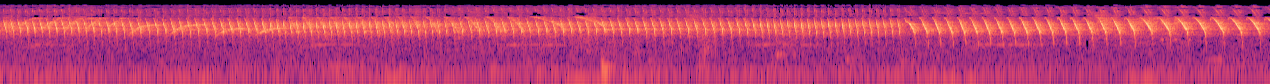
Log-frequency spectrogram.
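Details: Canary singing to stimulate lazy birds into song: a long rolling buzzy trill that switches to a faster, louder pulsed rattle near the end.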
